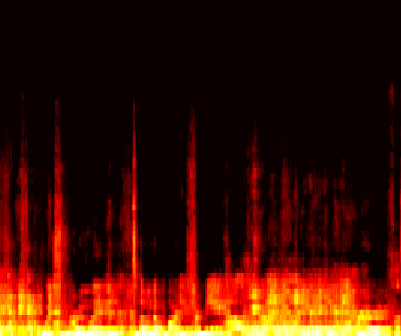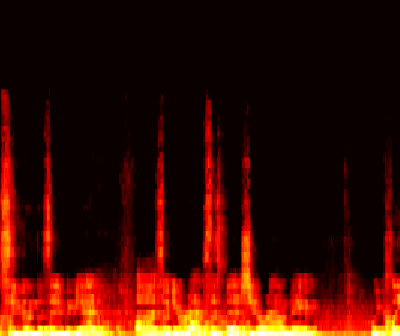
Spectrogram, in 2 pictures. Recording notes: Live from Genuine Joe's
